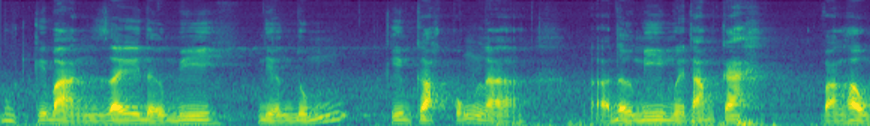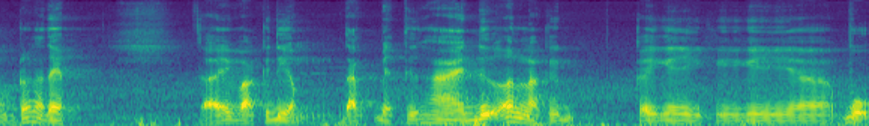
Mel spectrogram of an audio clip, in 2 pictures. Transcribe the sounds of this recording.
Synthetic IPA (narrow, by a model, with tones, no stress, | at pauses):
mo˨˩t̚kaː˨˦jɓaː˧˩nzə˧jɗəː˨˩mi˧ | ni˧˩əŋɗʊ˨˦ŋ͡m | ki˧mka˨˩wk͡p̚kːʊ̰˧˥ŋ͡mlaː˨˩˨ɗəː˨˩mi˧mɨ˨˩əjt̪aː˨˦mkaː˧ | vaː˨˩ŋhə˨˩wŋ͡mzə˦˥t̚la˨˩ɛ˧˩p̚ | ɗə˨˦jvaː˨˩kaː˨˦jɗi˧˩əmɗa˨˩k̚ɓi˨˩ət̚t̪ʰɨ˨˦ɦaː˧jnɨ̰˧˥əlaː˨˩kaː˨˦jka˨˦jjka˨˦ka˨˦jɓo̰˧˨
